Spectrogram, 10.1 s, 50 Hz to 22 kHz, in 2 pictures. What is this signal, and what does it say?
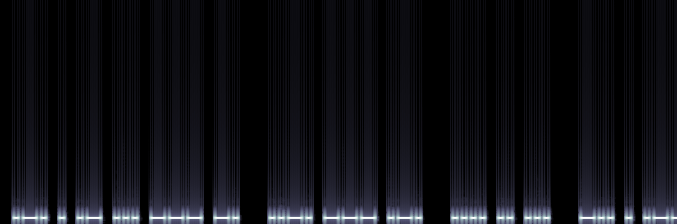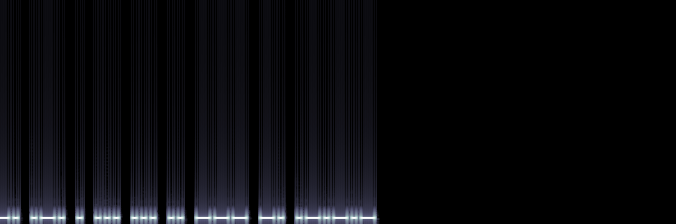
Morse code, heard as a keyed tone, about 34 wpm, 700 Hz. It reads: REASON FOR HIS DEPRESSION.
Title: Sentences from Top 1300 Words 35wpm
